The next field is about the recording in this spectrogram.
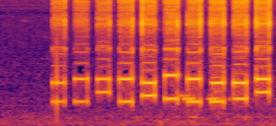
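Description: A rapid run of about eleven touch-tone (DTMF) telephone dialing beeps played through a small Stemma external speaker, each a short two-pitch electronic tone, evenly spaced and clear over a faint background hiss.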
